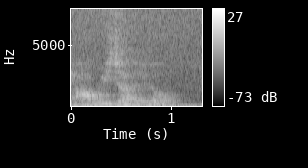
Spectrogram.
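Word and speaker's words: avijjā: 근데 이거 V를 빨리에서는 V를 읽지 않고 위를 읽어요. 위. 그리고 아까 A가 그 아 발음 해갖고 아위자 이렇게 되는 건데 왜 이걸 얘기 드렸냐면 우리가 명지라고 하는 거 있죠.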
